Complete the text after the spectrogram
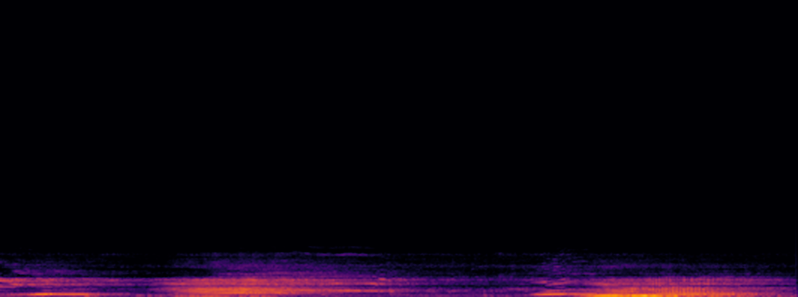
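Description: A whale sings long, low moaning phrases that swell and fade, with a rich, droning tone.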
